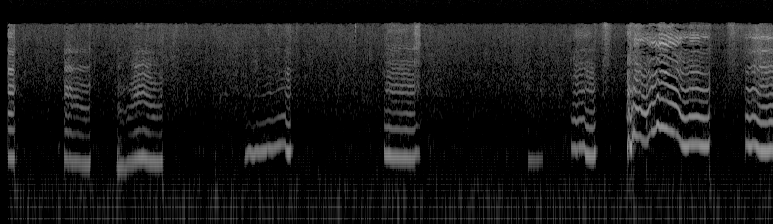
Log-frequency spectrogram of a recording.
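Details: A red fox being petted gives soft, wavering whines and mewing cries in short bursts, with quiet pauses between them.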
